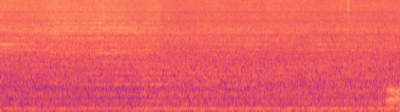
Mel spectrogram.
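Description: Steady background noise: an even hiss with a continuous low hum underneath, unchanging throughout.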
